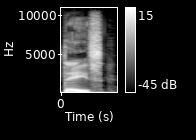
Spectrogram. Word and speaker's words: Deace: Because it's spelled D-E-A-C-E, but it's pronounced Dace.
